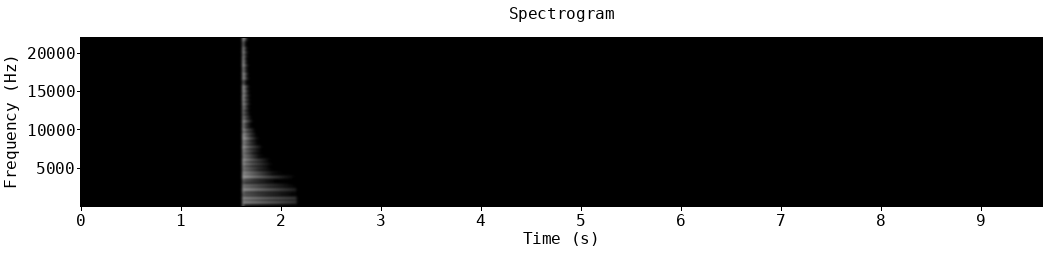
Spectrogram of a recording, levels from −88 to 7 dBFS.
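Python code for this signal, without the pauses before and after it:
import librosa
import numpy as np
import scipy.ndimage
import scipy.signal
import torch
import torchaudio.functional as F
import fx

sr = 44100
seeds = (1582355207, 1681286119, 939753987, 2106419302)

y = fx.pluck(sr, length_s=0.53, note=73, decay_s=1.01, pick=0.34, brightness='medium')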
